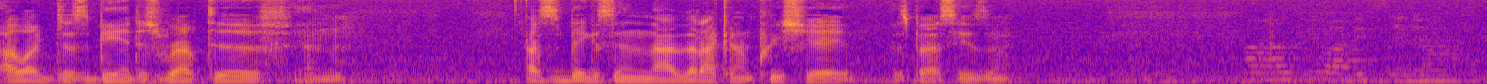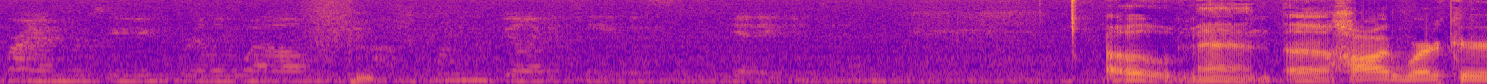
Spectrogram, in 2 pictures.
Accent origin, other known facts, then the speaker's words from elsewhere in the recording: Atlanta, Georgia, United States; moved away; I'm from Atlanta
